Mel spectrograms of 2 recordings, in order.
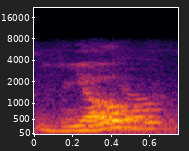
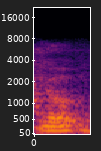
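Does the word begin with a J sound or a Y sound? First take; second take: Y sound; J sound. First: The word begins with a Y sound. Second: The word begins with a J sound.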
